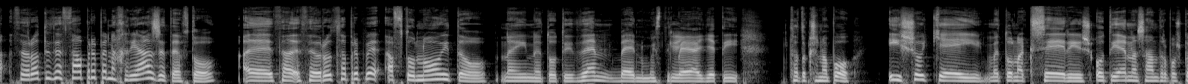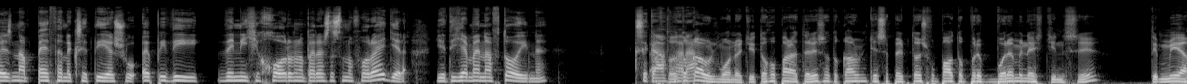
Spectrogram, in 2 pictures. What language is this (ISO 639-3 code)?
ell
